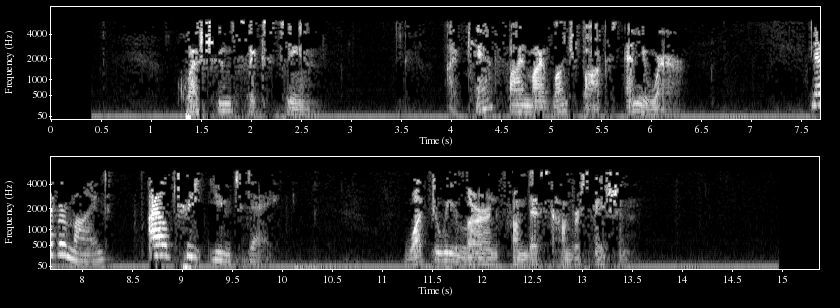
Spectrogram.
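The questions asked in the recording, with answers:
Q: What do we learn from this conversation?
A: The speaker can't find the lunchbox, so the other will pay for lunch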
